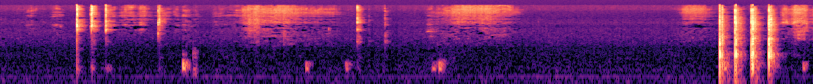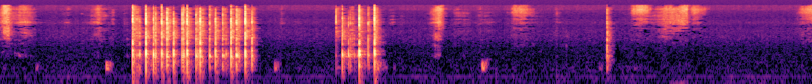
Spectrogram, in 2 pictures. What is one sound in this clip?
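Plastic toys clack against each other.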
